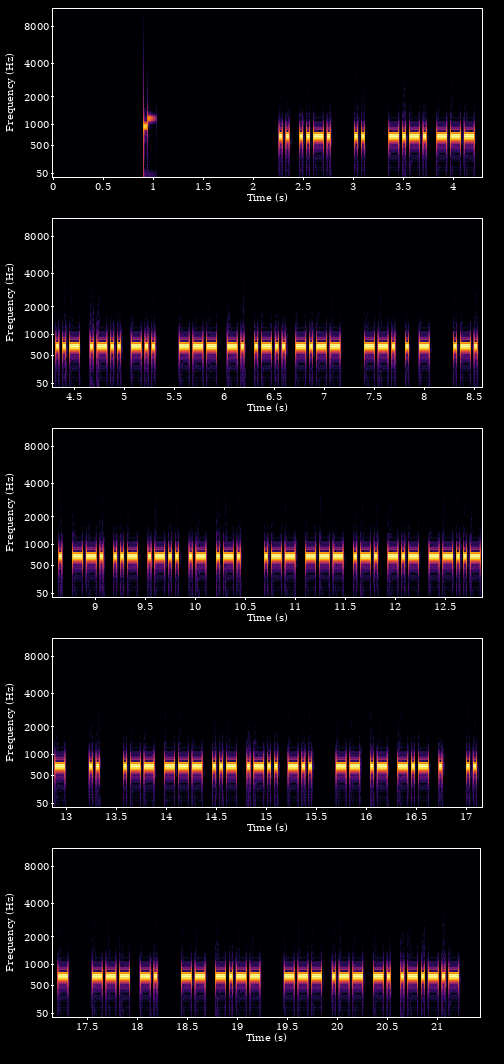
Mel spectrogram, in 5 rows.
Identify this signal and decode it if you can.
Morse code, heard as a keyed tone, about 34 wpm, 700 Hz. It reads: IF I COULD ONLY GET REGULAR WORK, I WOULD MAKE IT ON MY OWN.
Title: Sentences from Top 1000 Words - Review Part 6 - 35wpm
